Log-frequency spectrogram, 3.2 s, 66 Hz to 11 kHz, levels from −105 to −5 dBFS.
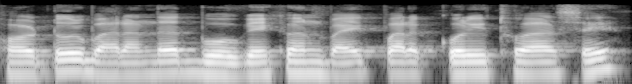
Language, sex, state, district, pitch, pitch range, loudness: Assamese, male, Assam, Kamrup Metropolitan, 130 Hz, 125-130 Hz, -14 LUFS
